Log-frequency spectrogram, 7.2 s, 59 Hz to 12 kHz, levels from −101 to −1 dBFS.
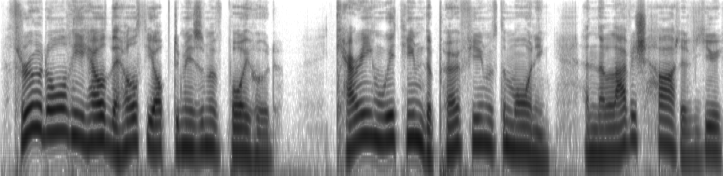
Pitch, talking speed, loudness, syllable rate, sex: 150 Hz, 200 wpm, -19 LUFS, 5.3 syllables/s, male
